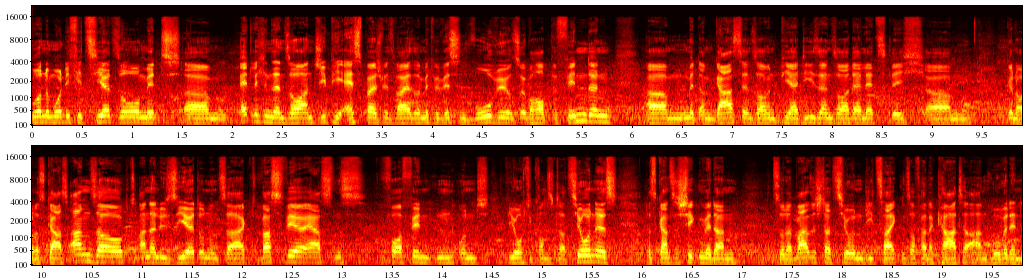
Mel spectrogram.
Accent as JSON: {"language": "German", "town": "Waltrop", "region": "North Rhine-Westphalia", "country": "Germany", "said": "ich komme auch aus Waltrop."}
